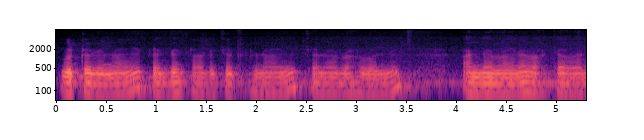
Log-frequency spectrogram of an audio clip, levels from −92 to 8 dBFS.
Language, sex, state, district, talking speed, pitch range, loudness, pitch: Telugu, male, Telangana, Nalgonda, 80 wpm, 85-95 Hz, -29 LUFS, 90 Hz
